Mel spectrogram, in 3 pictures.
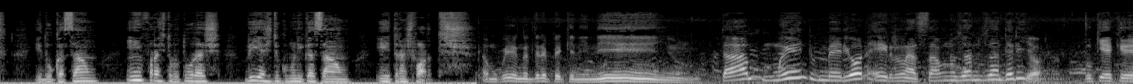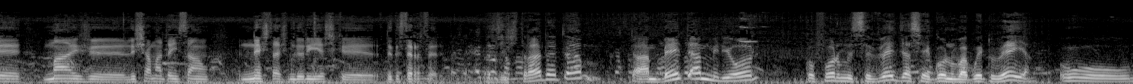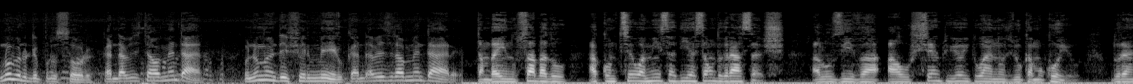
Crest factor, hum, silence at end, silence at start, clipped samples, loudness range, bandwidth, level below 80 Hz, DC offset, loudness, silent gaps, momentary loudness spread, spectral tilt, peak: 18 dB; none; 0 s; 0 s; under 0.1%; 4 LU; 12 kHz; -32 dBFS; under 0.1%; -21 LUFS; none; 10 LU; -6 dB/octave; -2 dBFS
